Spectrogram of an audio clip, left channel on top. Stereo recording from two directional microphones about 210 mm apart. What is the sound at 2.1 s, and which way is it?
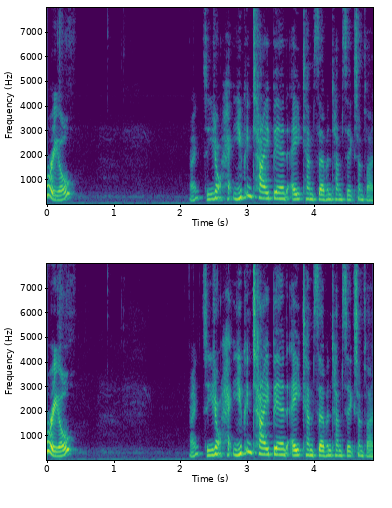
Speech, 45° right (ahead or behind).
